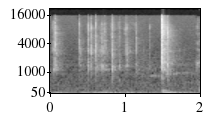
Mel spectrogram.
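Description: Computer keyboard typing: a quick run of light key clicks, then one louder keystroke about one and a half seconds in as the Enter key is pressed.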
